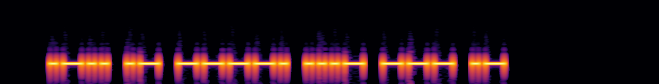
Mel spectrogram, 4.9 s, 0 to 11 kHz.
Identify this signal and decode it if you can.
Morse code, heard as a keyed tone, about 25 wpm, 690 Hz. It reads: LA9VOA
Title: DXCC-100 Call Signs - 6 Characters - 25wpm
